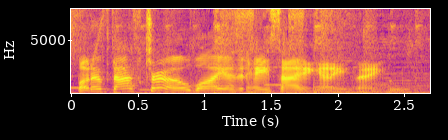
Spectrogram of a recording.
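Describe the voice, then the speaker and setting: A man's nasal, put-on character voice at a moderate pace, with loud music in the background. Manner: mocking.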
